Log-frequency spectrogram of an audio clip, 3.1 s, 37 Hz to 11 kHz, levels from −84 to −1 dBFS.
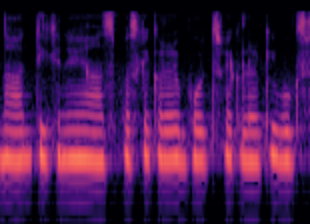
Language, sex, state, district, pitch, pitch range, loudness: Hindi, female, Bihar, East Champaran, 200 Hz, 195-205 Hz, -34 LUFS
